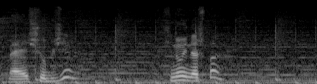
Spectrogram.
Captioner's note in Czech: mluví francouzsky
